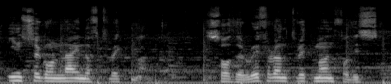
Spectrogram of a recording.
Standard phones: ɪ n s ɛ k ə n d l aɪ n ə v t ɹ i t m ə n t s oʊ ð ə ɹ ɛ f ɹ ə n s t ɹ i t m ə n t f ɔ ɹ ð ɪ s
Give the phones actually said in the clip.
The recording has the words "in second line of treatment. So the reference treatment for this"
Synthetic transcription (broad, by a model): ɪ n s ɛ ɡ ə n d l aɪ n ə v t ɹ i t m ə n t s oʊ ð ə ɹ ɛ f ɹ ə n t ɹ i t m ə n t f ɔ ɹ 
